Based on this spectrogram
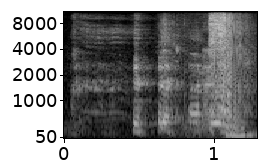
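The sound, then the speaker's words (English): A sudden, loud sneeze bursts out after a couple of short breathy sounds, a sharp explosive blast that quickly fades. “Bless you.”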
